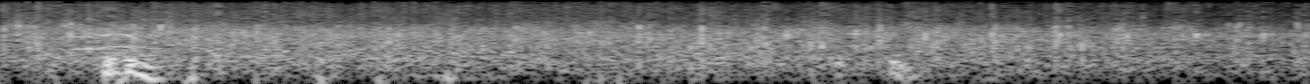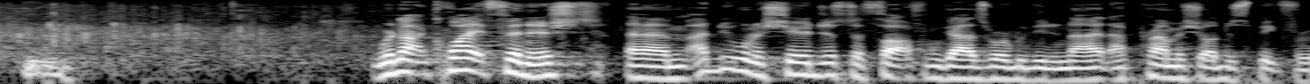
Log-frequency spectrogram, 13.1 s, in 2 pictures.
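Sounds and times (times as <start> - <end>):
audience applause for students: 0.0 - 9.0
speech: 0.5 - 1.0, 8.4 - 13.1.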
